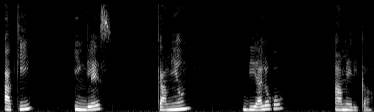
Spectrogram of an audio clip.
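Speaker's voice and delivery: "Aquí, inglés, camión, diálogo, América" each stressed on its accented vowel; accent tonique écrit. Shown as a demonstration. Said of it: "vont porter un accent écrit". (« Aquí, inglés, camión, diálogo, América » accentués sur la voyelle accentuée)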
